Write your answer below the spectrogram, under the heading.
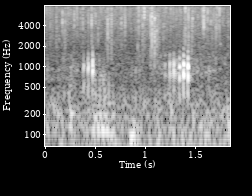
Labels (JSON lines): {"label": "biophony, damselfish", "recorder": "SoundTrap 500"}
